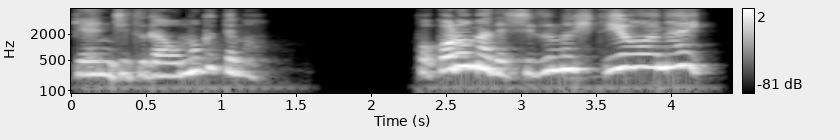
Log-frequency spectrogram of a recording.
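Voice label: female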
